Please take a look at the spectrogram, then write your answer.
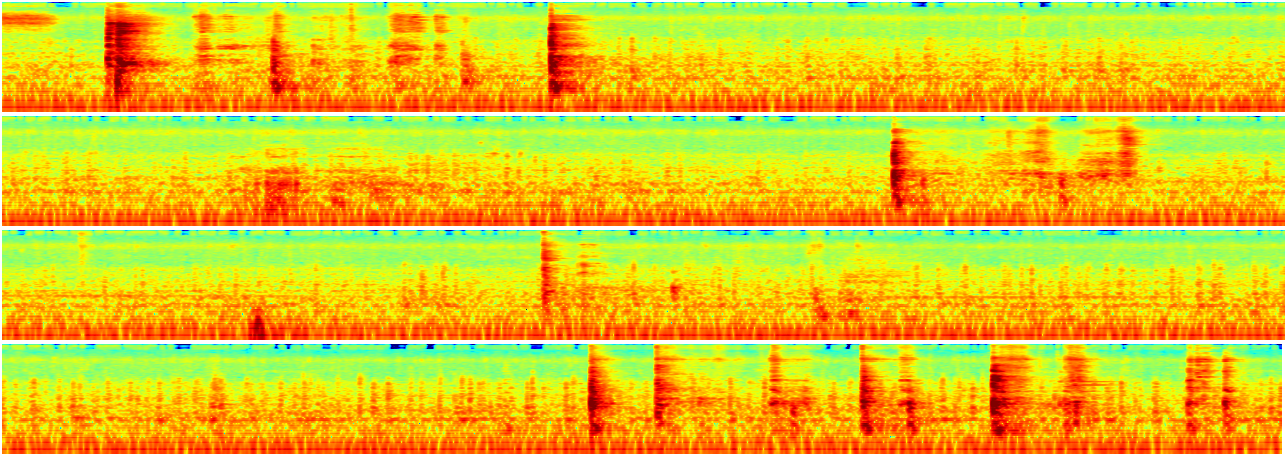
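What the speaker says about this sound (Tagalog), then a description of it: "So, pwede na natin ilagay yung ating sinaing na bigas." Cooked rice tipped into a pan and stirred for buttered paella, giving scattered scrapes and clinks of a spoon against the pan, with louder bursts at the start and end over quiet sizzling.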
